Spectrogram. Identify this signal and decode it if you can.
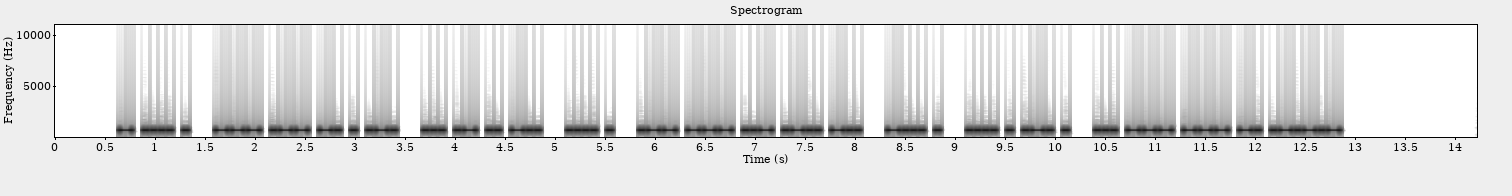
Morse code, heard as a keyed tone, about 30 wpm, 700 Hz. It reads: THE OWNER SAID HE WOULD BE HERE SOON.
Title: Sentences from Top 1600 Words 30wpm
